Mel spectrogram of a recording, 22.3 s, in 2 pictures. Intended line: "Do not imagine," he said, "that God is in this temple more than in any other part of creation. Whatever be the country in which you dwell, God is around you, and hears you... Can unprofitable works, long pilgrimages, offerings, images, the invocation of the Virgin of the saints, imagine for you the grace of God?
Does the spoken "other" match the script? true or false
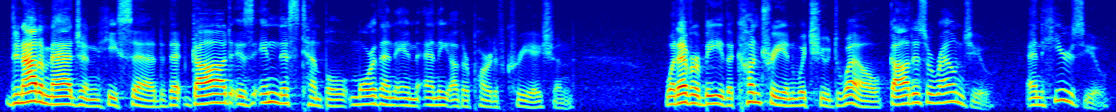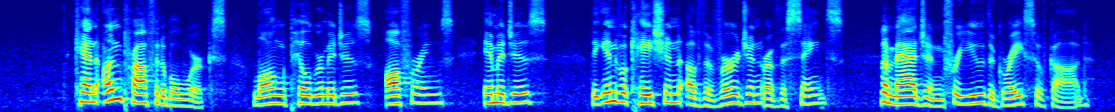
true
